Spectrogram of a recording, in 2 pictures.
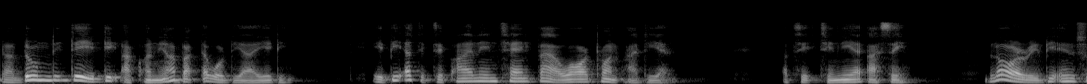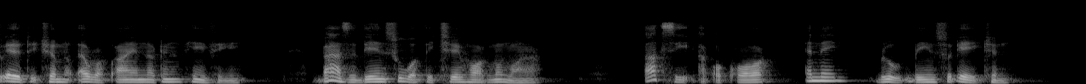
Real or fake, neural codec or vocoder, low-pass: fake; codec, 16 kHz, 0.5 kbps, FunCodec, trained on LibriTTS, 25 frames a second; 7.2 kHz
